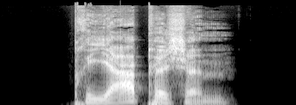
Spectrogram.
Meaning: strong dative masculine/neuter singular of priapisch
- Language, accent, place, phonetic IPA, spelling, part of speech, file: German, Germany, Berlin, [pʁiˈʔaːpɪʃm̩], priapischem, adjective, De-priapischem.ogg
